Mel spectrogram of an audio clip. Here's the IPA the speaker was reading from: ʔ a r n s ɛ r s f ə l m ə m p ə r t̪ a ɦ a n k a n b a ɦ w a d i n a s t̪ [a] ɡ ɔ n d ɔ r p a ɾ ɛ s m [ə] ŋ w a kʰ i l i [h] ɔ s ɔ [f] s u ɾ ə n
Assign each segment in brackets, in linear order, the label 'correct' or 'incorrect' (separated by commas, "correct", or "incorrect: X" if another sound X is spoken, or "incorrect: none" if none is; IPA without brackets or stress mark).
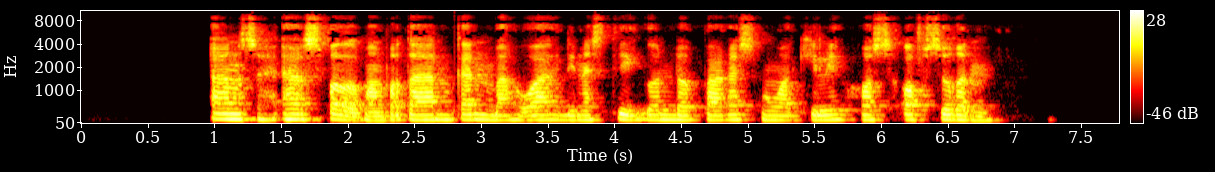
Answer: incorrect: i, correct, correct, correct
